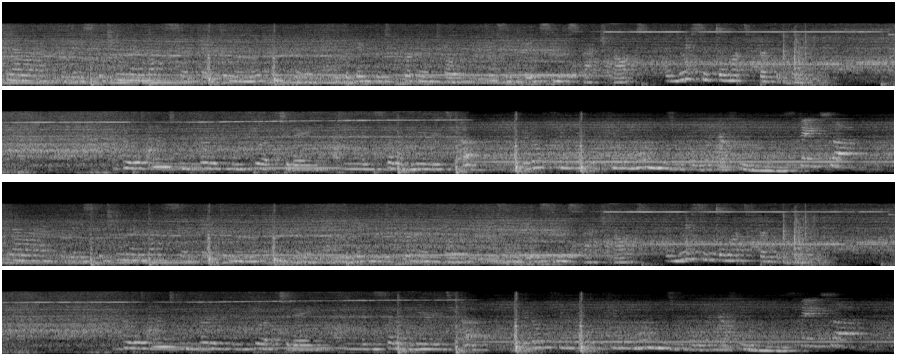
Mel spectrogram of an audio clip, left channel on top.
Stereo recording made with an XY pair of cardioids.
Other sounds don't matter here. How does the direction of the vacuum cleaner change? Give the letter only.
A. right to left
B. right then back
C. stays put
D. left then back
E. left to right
B.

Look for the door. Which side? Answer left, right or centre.
centre.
